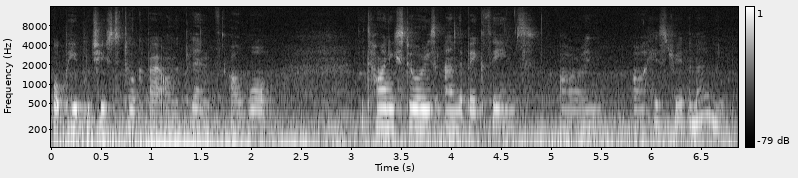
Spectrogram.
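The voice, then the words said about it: Scottish accent. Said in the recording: “I'm Scottish, as you can tell from the accent.”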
